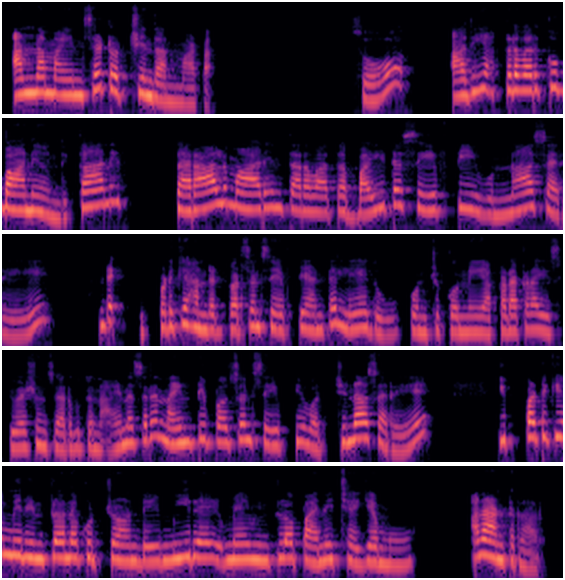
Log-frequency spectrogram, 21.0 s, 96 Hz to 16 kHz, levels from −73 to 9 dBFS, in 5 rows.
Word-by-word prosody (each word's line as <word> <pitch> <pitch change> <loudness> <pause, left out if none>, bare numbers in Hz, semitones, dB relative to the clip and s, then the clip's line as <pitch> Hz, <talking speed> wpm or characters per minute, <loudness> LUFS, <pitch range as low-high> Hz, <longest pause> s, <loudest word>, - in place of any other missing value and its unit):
అన్న 260 +1 +7
మైండ్‌సెటొచ్చిందనమాట. 235 - +1 1.2
సో, 190 - -3 0.7
అది 260 +5 +2
అక్కడ 290 +2 +3
వరకు 290 +3 0
బానే 240 -2 +6
ఉంది, 175 -1 -7
కానీ 310 +4 +2 0.5
తరాలు 260 +7 +4
మారిన 260 +2 +2
తర్వాత, 230 -1 -2 0.2
బయట 255 +9 -1 0.2
సేఫ్టీ 245 +1 -4 0.2
ఉన్నా 215 +6 -2 0.2
సరే 175 -9 -5 0.6
అంటే 300 - +2 0.2
ఇప్పటికి 230 +7 -3
100% 210 +2 0
సేఫ్టీ 210 +1 -3
అంటే 205 +6 -2
లేదు. 215 -4 -2 0.2
కొంచుం 195 +1 -5
కొన్నీ 190 0 -2
అక్కడక్కడ 195 +3 -2
ఈ - - -4
సిట్యుయేషన్స్ 195 +2 -4
జరుగుతున్నాయి. 185 +1 -6
అయినా 225 +5 +1
సరే, 300 +4 -1
90% 245 +2 0
సేఫ్టీ 210 +3 -4
వచ్చినా 245 +9 +2
సరే, 170 -6 -4 0.8
ఇప్పటికీ 300 +4 +2
మీరు 270 -2 +4
ఇంట్లోనే 250 +1 +4
కూర్చోండి. 220 -3 0 0.2
మీరే 250 +1 +3 0.2
మేమింట్లో 230 +1 +2
పని 215 +2 +2
చెయ్యము 190 -2 -2 0.6
అనంటన్నారు. 225 - +3
230 Hz, 125 wpm, -23 LUFS, 200-255 Hz, 1.2 s, అన్న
